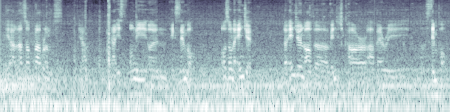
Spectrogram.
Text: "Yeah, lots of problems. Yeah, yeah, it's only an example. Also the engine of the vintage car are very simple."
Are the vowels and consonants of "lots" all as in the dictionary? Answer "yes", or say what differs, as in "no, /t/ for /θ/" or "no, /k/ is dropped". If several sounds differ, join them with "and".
yes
